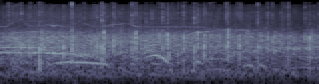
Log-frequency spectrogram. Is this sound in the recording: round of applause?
yes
